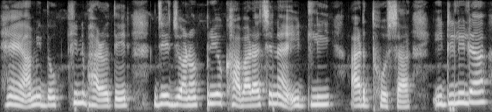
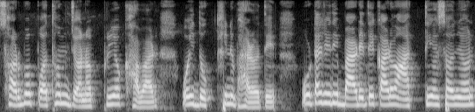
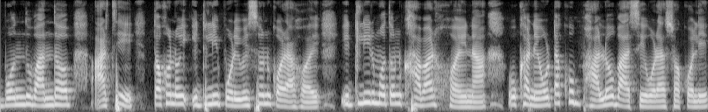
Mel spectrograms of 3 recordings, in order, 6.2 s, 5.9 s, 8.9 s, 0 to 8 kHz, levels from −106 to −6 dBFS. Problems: constant background noise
